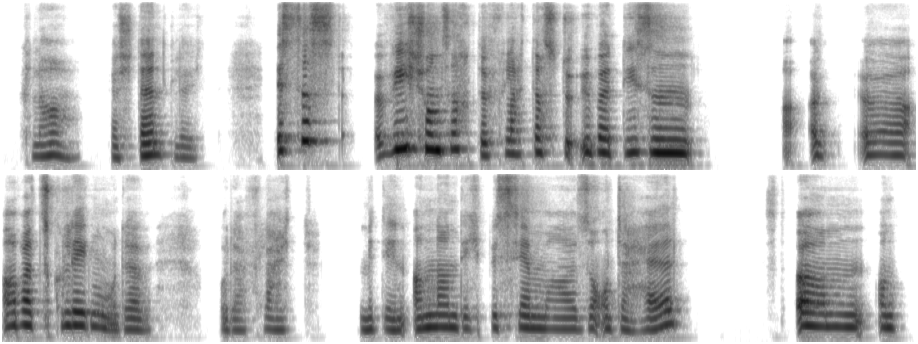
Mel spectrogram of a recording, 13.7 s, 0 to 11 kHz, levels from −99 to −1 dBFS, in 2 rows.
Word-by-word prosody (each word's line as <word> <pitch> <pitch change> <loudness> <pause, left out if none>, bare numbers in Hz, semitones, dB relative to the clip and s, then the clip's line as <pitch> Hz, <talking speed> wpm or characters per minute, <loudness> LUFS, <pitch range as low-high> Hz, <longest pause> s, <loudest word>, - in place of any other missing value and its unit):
Klar, 190 -3 -8 0.2
verständlich. 175 -1 -3 0.5
Ist - - 0
das, 445 0 +4 0.4
wie 295 +2 +11
ich 315 -1 +2
schon 295 -2 +9
sagte, 295 -8 -2
vielleicht, 225 +2 -7
dass 250 +1 -2
du - - -3
über 255 -9 +1
diesen 240 -1 +5 0.6
a - - -13
äh, - - -7 0.3
äh, - - -7
Arbeitskollegen, 225 +1 -1
oder 170 -2 -8 0.5
oder 165 -1 -13
vielleicht 170 0 -13 0.5
mit 175 0 -9
den 170 -1 -8
anderen 200 +2 -1
dich 185 -2 -14
bisschen 200 -1 -4
mal 180 -1 -8
so 180 +1 -8
unterhältst, 180 +7 -4 0.8
ähm, 215 -2 +2
und, 200 -1 -5
205 Hz, 130 wpm, -21 LUFS, 180-235 Hz, 0.8 s, wie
